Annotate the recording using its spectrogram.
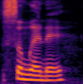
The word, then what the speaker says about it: Selene: My name is Selene Luna. Selene. – Yes. Luna. – Yes, it reads like Selene, but it's pronounced Selene.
